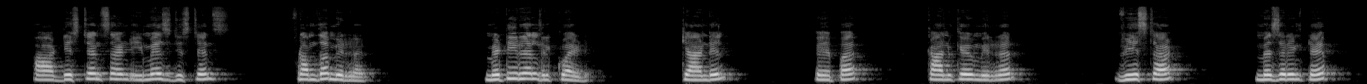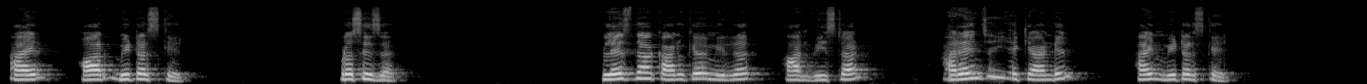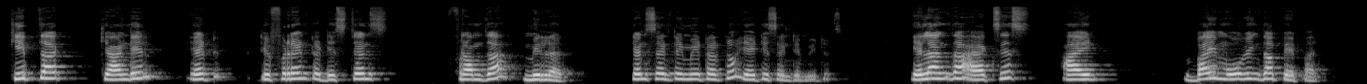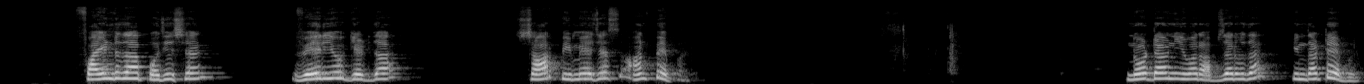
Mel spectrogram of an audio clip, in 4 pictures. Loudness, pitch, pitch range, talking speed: -19 LUFS, 235 Hz, 225-255 Hz, 75 wpm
